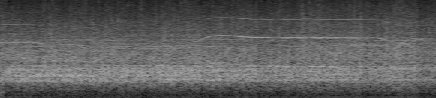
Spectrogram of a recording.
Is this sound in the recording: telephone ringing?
no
